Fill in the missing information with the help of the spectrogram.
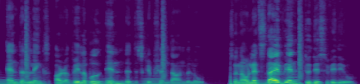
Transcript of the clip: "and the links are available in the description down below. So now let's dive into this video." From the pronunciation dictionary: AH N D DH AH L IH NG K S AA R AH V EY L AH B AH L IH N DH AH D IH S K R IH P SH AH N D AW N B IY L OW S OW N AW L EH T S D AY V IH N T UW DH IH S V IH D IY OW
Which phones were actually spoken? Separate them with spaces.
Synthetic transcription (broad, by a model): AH N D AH L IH NG K S AA R AH V EY L AH B AH L IH N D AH D IH S K R IH P SH AH N D AW N B IY L OW S OW N AW L EH T S D AY V IH N T UW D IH S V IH D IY OW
